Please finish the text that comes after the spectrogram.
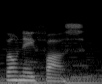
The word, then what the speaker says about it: Boniface: Boniface is supposed to be pronounced as Boniface. Boniface. Okay. So it's not English, right?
